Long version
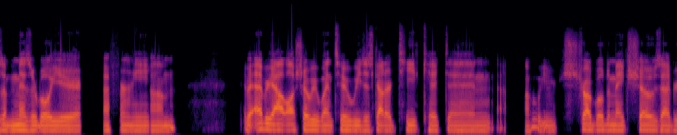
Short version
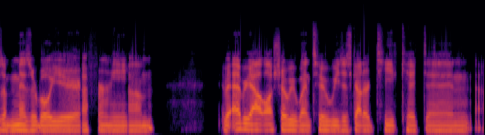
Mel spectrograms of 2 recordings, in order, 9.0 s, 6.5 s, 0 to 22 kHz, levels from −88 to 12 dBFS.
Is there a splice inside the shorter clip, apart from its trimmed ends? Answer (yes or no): yes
